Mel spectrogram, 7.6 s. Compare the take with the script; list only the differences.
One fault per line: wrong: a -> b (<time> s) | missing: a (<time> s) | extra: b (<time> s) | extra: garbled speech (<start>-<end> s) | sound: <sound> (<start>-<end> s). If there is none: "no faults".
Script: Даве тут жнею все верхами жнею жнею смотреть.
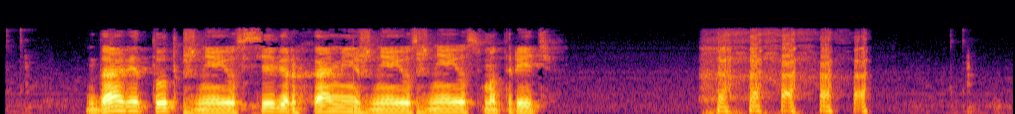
sound: laugh (5.2-6.5 s)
